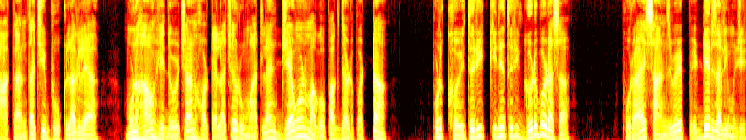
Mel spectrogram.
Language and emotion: Goan Konkani, sad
